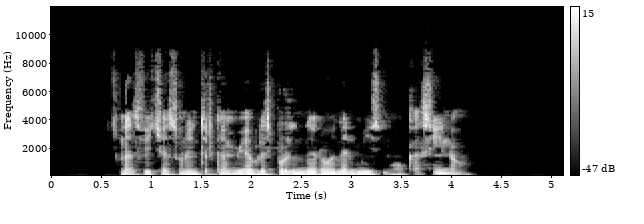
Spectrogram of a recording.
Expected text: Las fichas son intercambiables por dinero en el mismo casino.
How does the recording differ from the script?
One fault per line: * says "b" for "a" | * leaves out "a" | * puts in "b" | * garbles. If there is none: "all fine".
all fine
